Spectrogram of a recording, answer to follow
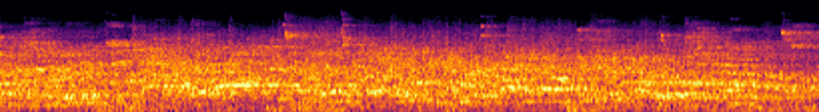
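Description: Live basketball game sound in a gym: a ball bouncing on the hardwood court under a steady din of crowd voices.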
